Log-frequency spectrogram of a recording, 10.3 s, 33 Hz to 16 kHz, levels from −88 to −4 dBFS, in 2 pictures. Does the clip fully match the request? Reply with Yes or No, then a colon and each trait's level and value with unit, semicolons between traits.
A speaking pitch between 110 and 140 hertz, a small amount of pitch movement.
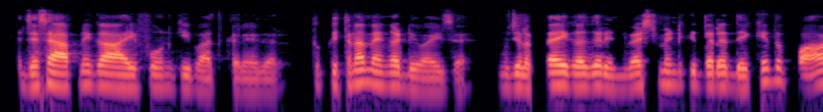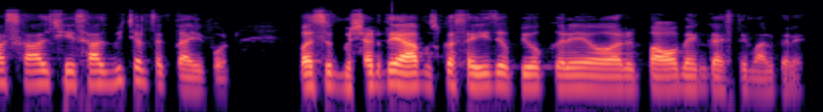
No: low, 135 Hz; average, 3.6 semitones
